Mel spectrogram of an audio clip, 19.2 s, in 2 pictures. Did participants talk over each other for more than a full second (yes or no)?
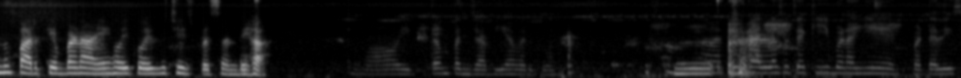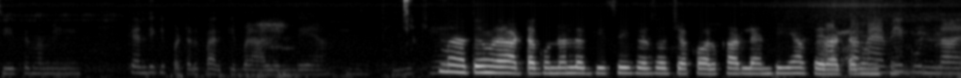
no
